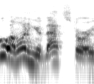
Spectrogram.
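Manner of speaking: normal talking voice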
